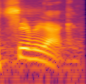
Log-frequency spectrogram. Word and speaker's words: Tiriac: thoroughly recommend stopping by the Syriac collection to pronounce it the correct way apologies for my British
